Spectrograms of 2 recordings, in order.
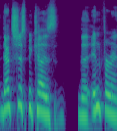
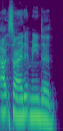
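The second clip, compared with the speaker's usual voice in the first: usual speaking voice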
